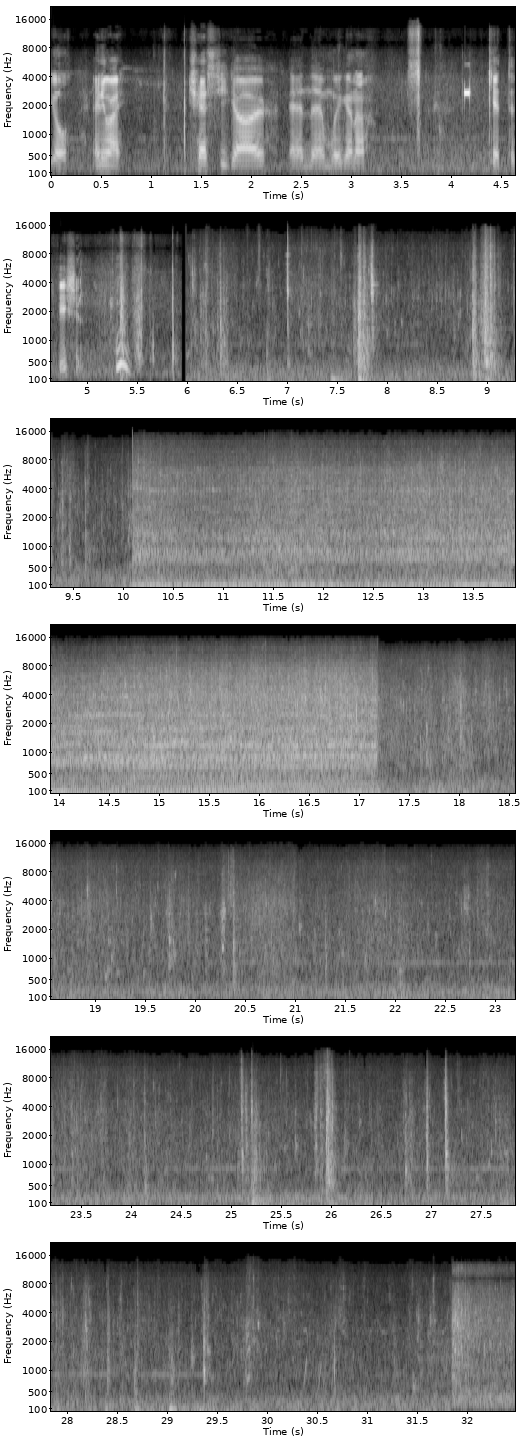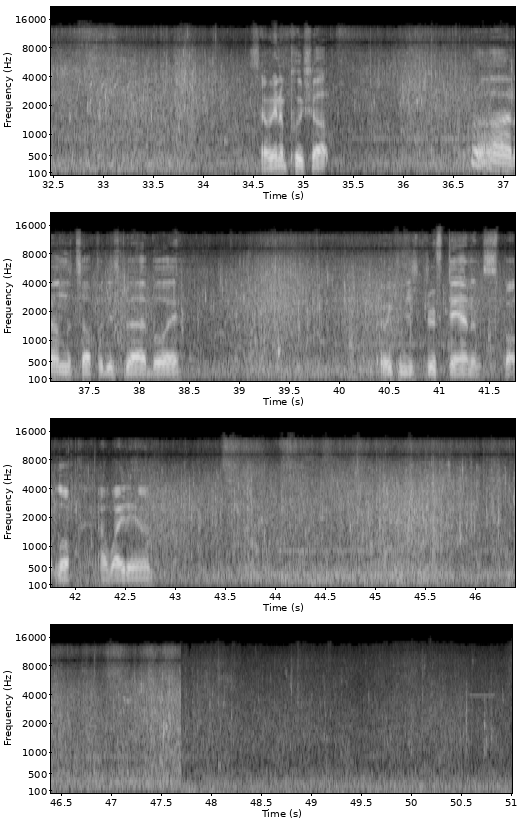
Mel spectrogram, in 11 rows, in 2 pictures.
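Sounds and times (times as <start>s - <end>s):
water and wind around hull: 0.0s - 51.0s
outboard motor running: 10.0s - 17.9s, 42.8s - 47.8s.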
